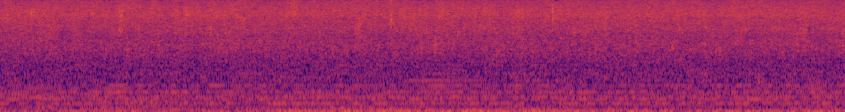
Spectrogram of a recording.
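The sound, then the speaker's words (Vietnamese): Heavy rain pours in a steady, dense hiss that stays fairly even throughout, with no voices or other distinct sounds. “Bởi vì mưa quá to”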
